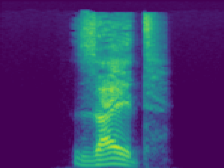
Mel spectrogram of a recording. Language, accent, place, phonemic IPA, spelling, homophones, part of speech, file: German, Germany, Berlin, /zaɪ̯t/, seit, seid, conjunction / preposition, De-seit.ogg
- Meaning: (conjunction) since; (preposition) for (some past period of time)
